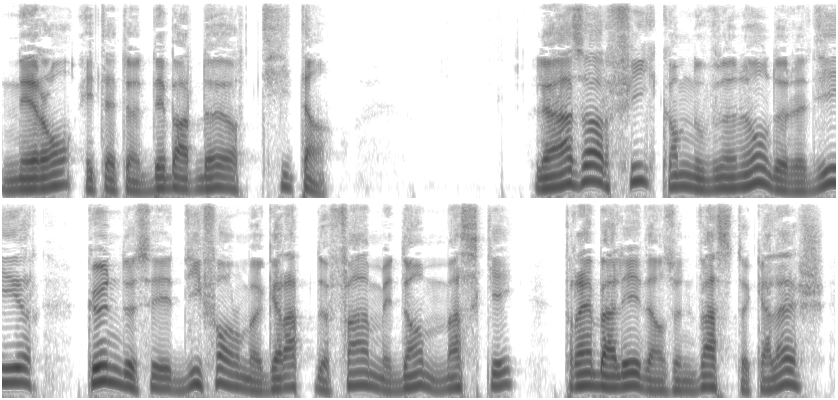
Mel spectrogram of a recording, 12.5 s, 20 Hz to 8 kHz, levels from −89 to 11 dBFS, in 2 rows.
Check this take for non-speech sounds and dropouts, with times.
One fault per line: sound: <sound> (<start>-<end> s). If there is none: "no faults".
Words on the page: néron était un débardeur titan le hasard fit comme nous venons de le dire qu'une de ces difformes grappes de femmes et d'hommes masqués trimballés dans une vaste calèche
no faults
